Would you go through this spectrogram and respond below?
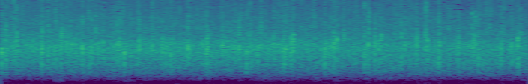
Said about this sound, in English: Oh, you want to clap? Come on, let's give the Lord a big clap. Hallelujah.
